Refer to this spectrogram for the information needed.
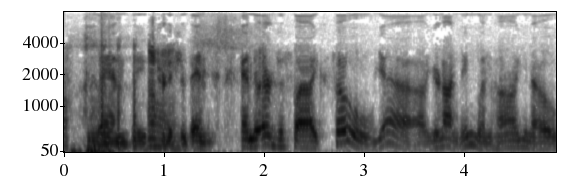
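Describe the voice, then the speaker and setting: Over noticeable background noise, a man with an American accent talks at a moderate pace in a medium pitch. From South Louisiana, United States. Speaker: folklorist and practitioner of witchcraft. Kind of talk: interview answer.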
